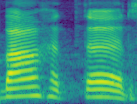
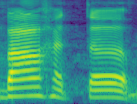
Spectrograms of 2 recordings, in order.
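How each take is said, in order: Both takes have the same delivery.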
